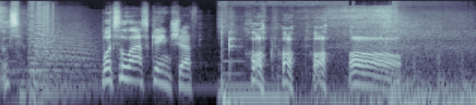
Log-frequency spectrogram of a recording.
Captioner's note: chuckling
